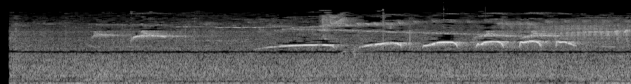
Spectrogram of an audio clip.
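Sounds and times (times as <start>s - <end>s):
Tufted antshrike Mackenziaena severa song in Urugua-í Provincial Park: 0.9s - 6.2s
steady high insect-like drone: 1.7s - 5.2s.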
